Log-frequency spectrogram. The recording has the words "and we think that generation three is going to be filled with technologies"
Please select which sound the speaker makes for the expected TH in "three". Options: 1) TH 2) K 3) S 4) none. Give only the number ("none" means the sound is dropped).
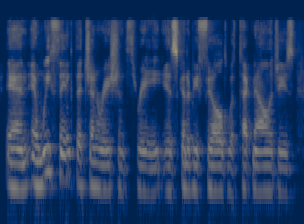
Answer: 1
